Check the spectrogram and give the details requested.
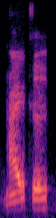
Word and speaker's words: Nyca: You remember the y'all remember the Bosnian battle rapper I was telling y'all about Nika? This nigga can't remember. Mind you, Nika's name is spelled Nyca, right?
